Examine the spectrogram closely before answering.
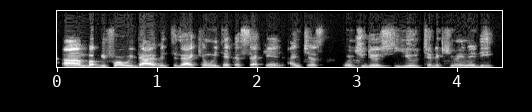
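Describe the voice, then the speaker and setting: A man's voice: mid-range voice, fast talker, darkish tone, no room sound. A man hosting a community interview, casual and upbeat with slangy talk. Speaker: host. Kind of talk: casual interview over video call. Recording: dry, lo-fi call audio.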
